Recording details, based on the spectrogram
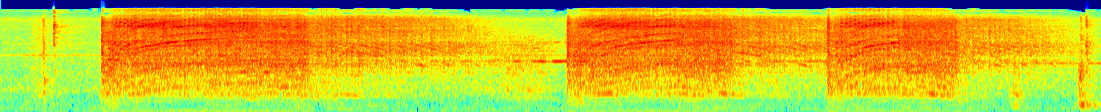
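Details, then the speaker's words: Chevy Cobalt after timing belt job, distributor cap just refitted, battery running down: three long cranking spells, starter whirring hard, engine coughs but never catches and runs; cam timing set incorrectly. "oh man something still ain't right something is right I don't know we'll find out"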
